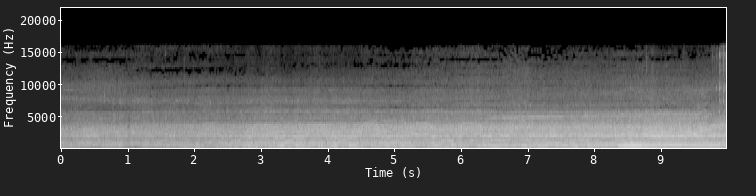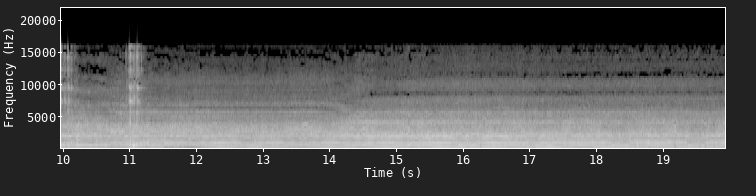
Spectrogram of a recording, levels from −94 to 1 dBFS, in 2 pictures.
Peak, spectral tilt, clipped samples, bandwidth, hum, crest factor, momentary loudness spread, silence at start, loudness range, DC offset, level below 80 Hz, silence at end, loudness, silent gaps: 0 dBFS; -1.5 dB/octave; under 0.1%; 16 kHz; none; 18 dB; 9 LU; 0 s; 5 LU; under 0.1%; -44 dBFS; 0 s; -17 LUFS; none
